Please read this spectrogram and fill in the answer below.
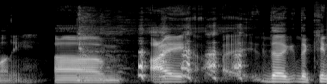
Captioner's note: laughs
